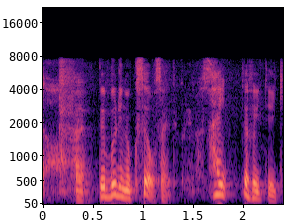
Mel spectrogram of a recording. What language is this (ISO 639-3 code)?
jpn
